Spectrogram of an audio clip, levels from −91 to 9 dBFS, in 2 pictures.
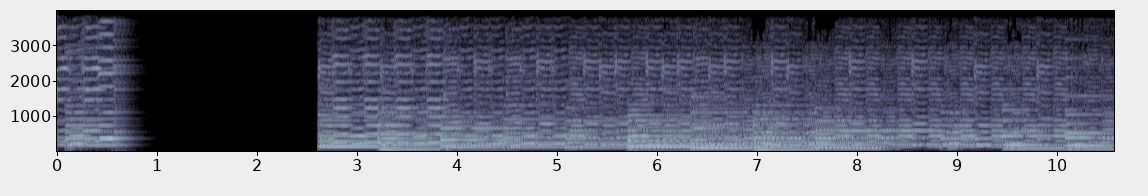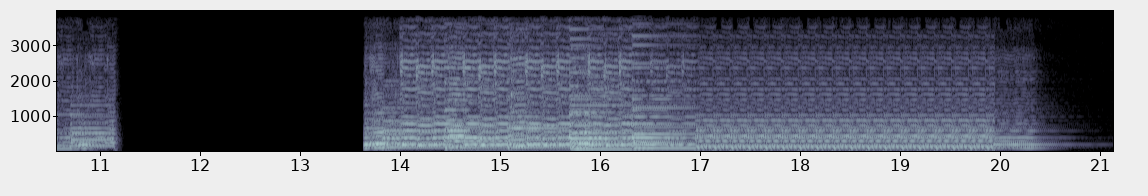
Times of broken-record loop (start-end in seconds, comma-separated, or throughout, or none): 17.13-19.94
